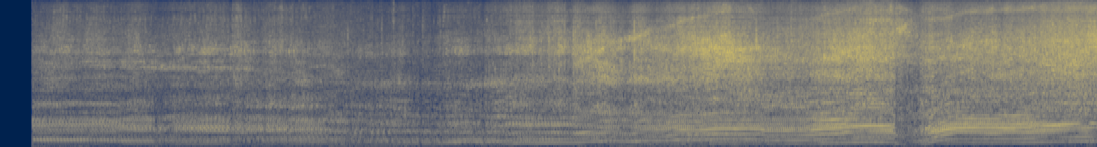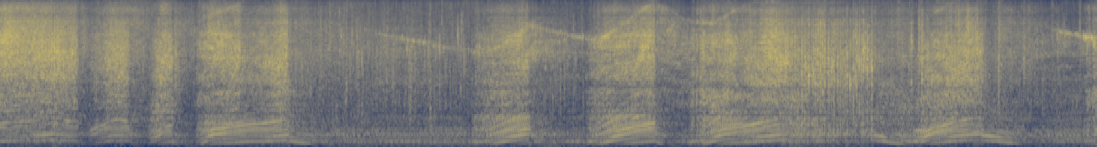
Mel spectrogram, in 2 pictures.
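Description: Formula Offroad buggy's engine at full race power, revving hard. It runs fairly steadily at first with a wavering pitch, then from about halfway through the revs shoot up and drop again over and over in quick, sharp swings.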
